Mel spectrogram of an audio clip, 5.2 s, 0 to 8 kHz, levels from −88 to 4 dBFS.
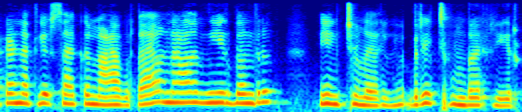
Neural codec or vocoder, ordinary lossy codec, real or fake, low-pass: codec, 16 kHz, 1 kbps, FreqCodec, larger model; none; fake; 7.2 kHz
